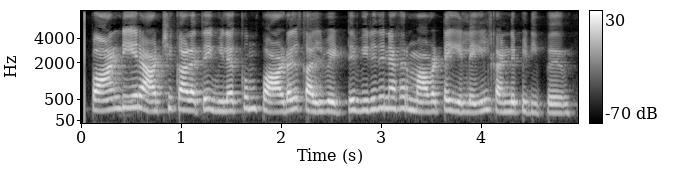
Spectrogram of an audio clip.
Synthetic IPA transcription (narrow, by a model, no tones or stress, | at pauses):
paːɳɖɪjɐɾaːʈ̚t͡ʃɪkːaːlɐt̪ːɐɪʋɪɭɐkːɯmpaːɽɐlkɐlʋeʈːɯʋɪɾɯðɪnɐɣɐɾmaːʋɐʈːɐɛɭːɐjɪlkɐɳɖɯpɪɽɪpːɯ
